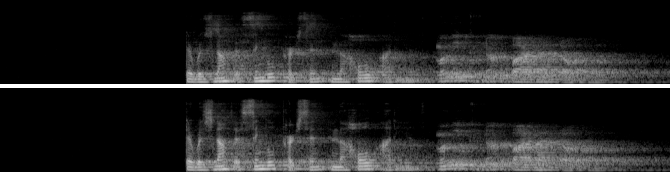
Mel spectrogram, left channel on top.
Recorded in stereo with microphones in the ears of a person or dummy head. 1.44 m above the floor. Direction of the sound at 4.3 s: 15° left (ahead or behind).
